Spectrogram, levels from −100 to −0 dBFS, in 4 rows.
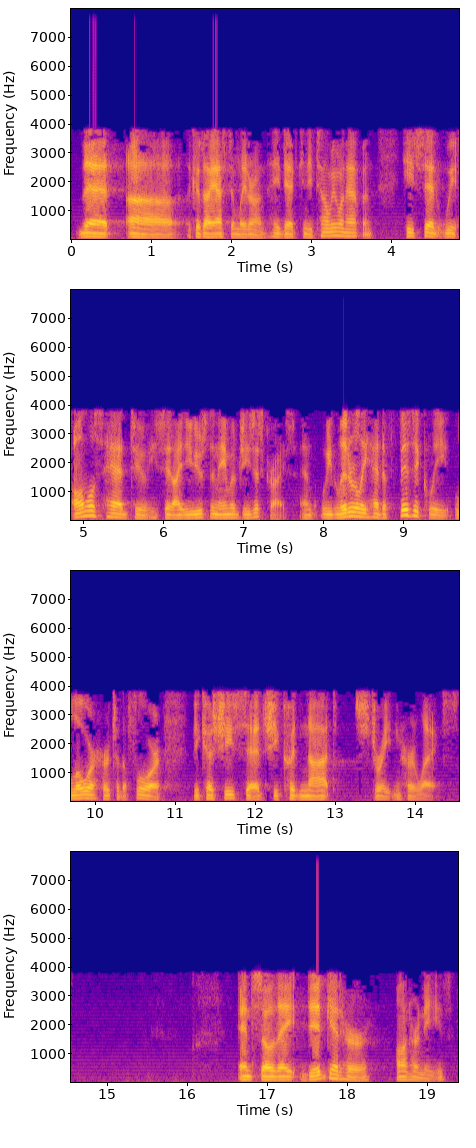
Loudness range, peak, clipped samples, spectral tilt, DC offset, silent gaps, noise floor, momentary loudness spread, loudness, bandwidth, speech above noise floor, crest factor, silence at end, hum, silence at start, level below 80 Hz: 6 LU; 0 dBFS; under 0.1%; -8.5 dB/octave; under 0.1%; none; -54 dBFS; 12 LU; -16 LUFS; 4 kHz; 38 dB; 16 dB; 0.2 s; none; 0.1 s; -42 dBFS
